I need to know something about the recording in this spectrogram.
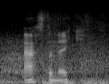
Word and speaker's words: Astonic: It's not Astonic or Astonic. It's Astonic, right? Like astonishing. I guess that's the word that he came up with. Like he altered that word, astonishing. An interesting.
